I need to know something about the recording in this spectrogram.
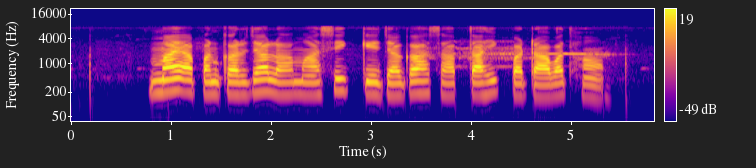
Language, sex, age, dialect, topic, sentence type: Chhattisgarhi, female, 56-60, Central, banking, statement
